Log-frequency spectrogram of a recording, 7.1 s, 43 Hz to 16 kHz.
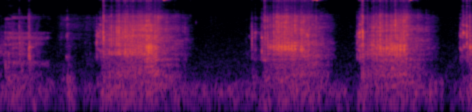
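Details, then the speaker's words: Repaired Marx Union Pacific E7 toy locomotive running on track at low speed: light, even gear whir as it passes, with no grinding or catching, typical gear mesh for these engines. "you can hear a little bit of uh gear noise which is prototypical for these engines uh as the gears meshed together but it's not a real live ground"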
